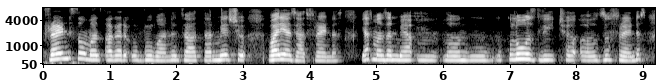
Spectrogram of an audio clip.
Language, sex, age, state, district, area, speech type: Kashmiri, female, 18-30, Jammu and Kashmir, Ganderbal, rural, spontaneous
